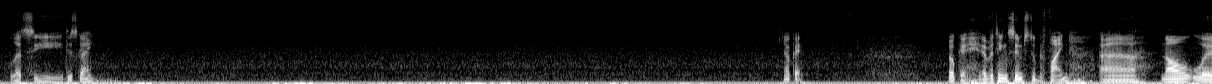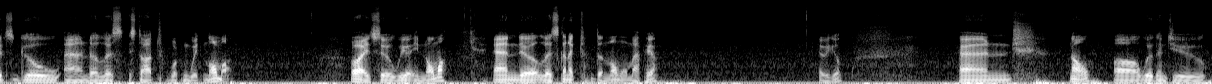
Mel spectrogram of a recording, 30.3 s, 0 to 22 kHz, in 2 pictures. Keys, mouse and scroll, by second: 0.7 click, 1.7 middle click, 2.2 click, 2.7 middle click, 4.3 click, 5.3-7.1 drag, 7.7 click, 8.3 click, 8.9 click, 9.5 scroll down 1, 9.8 click, 10.2 scroll up 1, 10.6 click, 11.8-12.9 drag, 13.0 scroll down 1, 13.5 shift+click, 14.3 click, 15.8 click, 16.5-18.1 drag, 19.0 click, 20.2 shift+click, 21.4 click, 22.0 scroll up 1, 22.6 click, 23.8-25.4 drag, 26.2 click, 27.4 middle click, 28.0 middle click, 28.5 middle click, 30.0 middle click.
